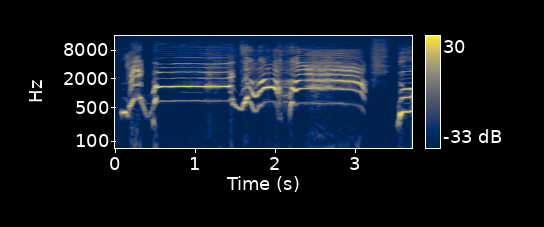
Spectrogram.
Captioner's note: screaming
